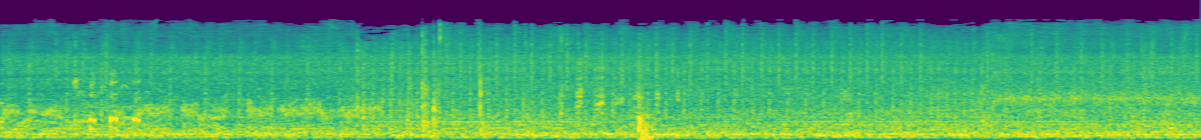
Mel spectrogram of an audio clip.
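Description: Music playing over a steady rumbling drone of vehicle noise, with a few short bits of voices.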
